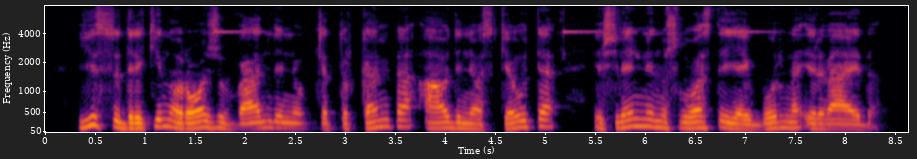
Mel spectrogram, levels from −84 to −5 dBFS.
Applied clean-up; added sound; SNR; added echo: classical method log-MMSE.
